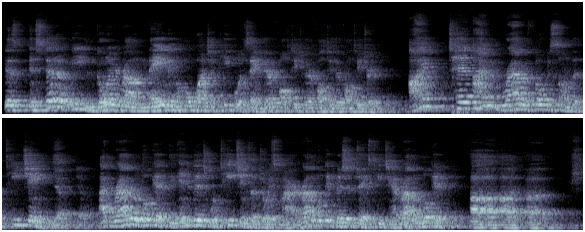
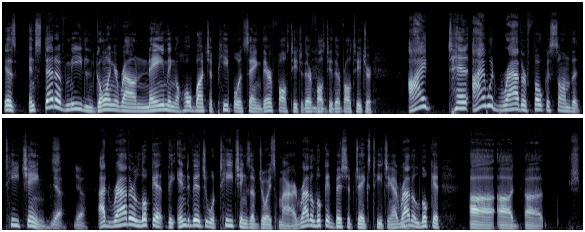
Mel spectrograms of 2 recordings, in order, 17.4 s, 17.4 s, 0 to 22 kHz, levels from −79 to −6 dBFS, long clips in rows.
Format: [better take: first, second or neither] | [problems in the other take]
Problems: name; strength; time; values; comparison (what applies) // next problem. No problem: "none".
second | off-mic speech; far // room echo; strong; dies away in 1.2 s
